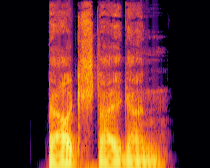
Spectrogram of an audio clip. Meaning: dative plural of Bergsteiger
- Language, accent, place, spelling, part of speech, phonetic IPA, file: German, Germany, Berlin, Bergsteigern, noun, [ˈbɛʁkʃtaɪ̯ɡɐn], De-Bergsteigern.ogg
